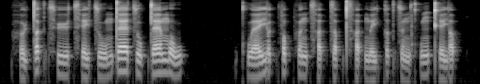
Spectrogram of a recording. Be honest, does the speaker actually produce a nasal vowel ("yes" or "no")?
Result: no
